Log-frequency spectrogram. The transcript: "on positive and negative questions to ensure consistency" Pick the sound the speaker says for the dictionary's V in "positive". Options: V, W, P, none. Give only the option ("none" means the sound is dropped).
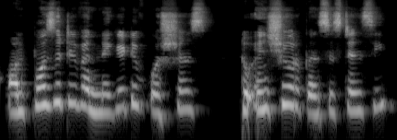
V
